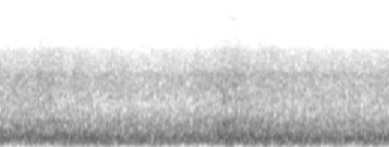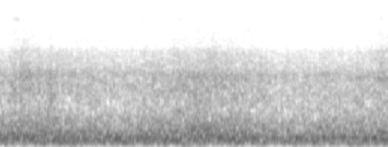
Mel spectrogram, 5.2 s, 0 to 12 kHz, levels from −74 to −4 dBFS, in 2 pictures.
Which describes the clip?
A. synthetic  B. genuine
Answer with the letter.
B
